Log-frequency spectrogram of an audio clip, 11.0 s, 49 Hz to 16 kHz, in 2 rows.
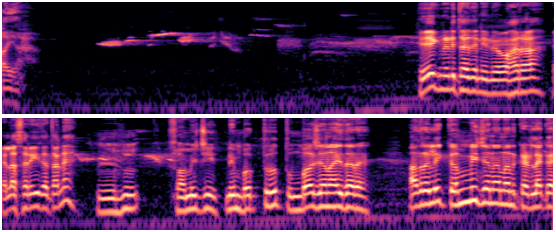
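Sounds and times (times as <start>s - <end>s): birds chirping and whistling: 0.0s - 11.0s.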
